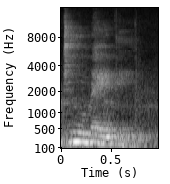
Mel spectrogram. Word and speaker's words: Dumebi: this presentation, you can just call me Mr. or Do Maybe, if you can phonetically pronounce that.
